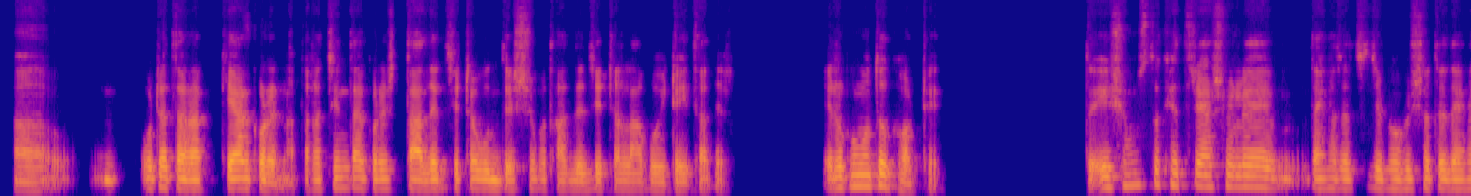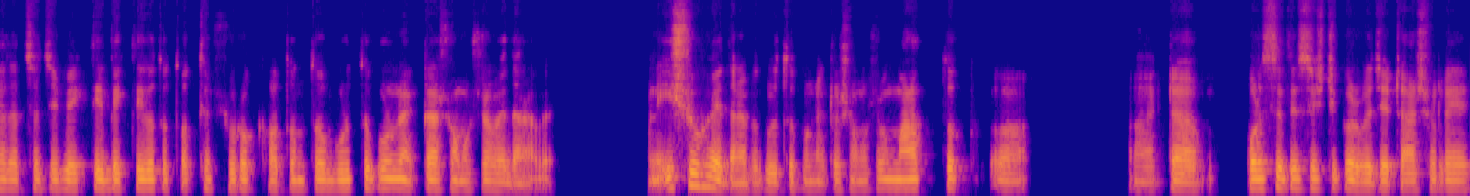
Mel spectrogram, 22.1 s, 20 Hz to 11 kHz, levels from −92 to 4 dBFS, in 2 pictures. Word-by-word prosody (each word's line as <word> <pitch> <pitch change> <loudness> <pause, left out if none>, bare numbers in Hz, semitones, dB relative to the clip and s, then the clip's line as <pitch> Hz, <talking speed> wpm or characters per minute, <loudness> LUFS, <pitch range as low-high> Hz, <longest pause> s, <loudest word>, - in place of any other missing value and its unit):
আ - - 0 0.3
উ 240 -3 -9 0.3
ওটা 135 +1 +4
তারা 115 -2 +7 0.2
কেয়ার 125 0 +7
করে 105 -5 +5
না। - - -6
তারা 115 -1 -1
চিন্তা 130 0 0
করে 120 0 +2 0.2
তাদের 115 +1 +6
যেটা 115 +2 -1
উদ্দেশ্য 110 - +1
বা 115 - -4
তাদের 105 0 0
যেটা 105 0 -1
লাভ 105 -1 -1
ওটাই 100 0 -1
তাদের। - - -3 0.8
এরকমও 150 +3 +3
তো - - +8
ঘটে - - -3 1.2
তো - - +1
এই 135 - 0
সমস্ত 165 +2 -8
ক্ষেত্রে 160 -1 -1
আসলে 145 -1 0 0.2
উ 125 - -6 0.2
দেখা 120 +1 0
যাচ্ছে 120 0 -2
যে - - +3
ভবিষ্যতে 120 +1 0
দেখা 115 0 +1
যাচ্ছে 115 - -3
যে, 115 - 0
ব্যক্তির 110 +1 +1
ব্যক্তিগত 115 +2 +2
তথ্যের 115 +4 -5
সুরক্ষা 110 -1 -2
অত্যন্ত 110 -1 -4 0.2
গুরুত্বপূর্ণ 120 +2 +1
একটা 115 - +1
সমস্যা 105 0 -1
হয়ে 100 -1 0
দাঁড়াবে। 95 0 -3 0.7
মানে - - -2
ইশ্যু 160 - +5
হয়ে 130 - +6
দাঁড়াবে 95 +1 0
গুরুত্বপূর্ণ 105 0 -3
একটা 105 - -5
সমস্যা 105 +2 -7
এবং 115 0 0
মারাত্মক 120 +2 +1 0.3
অ - - 0 1.0
আ - - -6
একটা 105 +2 +1 0.5
পরিস্থিতি 120 +1 +3
সৃষ্টি 120 -1 -2
করবে 105 -3 +4
যেটা 105 0 +2
আসলে 110 0 -2
115 Hz, 170 wpm, -26 LUFS, 110-125 Hz, 1.2 s, তো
